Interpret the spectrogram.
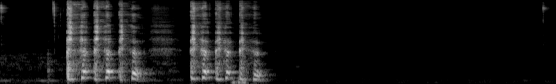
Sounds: Cough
